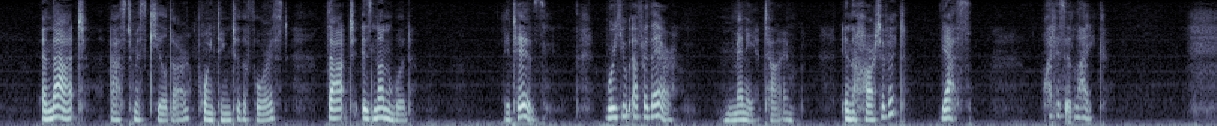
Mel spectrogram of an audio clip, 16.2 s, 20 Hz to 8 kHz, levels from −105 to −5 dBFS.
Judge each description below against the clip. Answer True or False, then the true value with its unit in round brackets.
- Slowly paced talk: True (115 wpm)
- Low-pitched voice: False (190 Hz)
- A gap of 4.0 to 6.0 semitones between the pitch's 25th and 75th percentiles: True (5.1 semitones)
